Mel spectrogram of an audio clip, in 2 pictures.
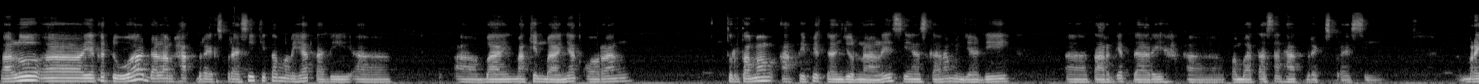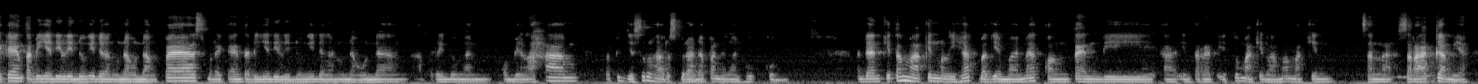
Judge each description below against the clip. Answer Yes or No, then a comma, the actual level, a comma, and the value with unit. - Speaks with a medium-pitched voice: No, low, 120 Hz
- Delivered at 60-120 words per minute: No, fast, 140 wpm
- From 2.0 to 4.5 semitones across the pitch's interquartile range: Yes, average, 2.8 semitones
